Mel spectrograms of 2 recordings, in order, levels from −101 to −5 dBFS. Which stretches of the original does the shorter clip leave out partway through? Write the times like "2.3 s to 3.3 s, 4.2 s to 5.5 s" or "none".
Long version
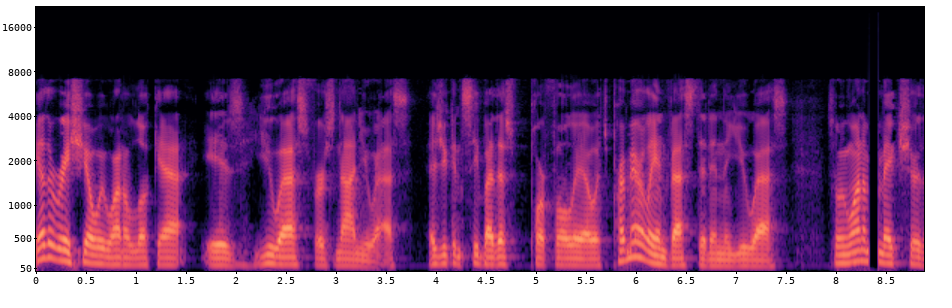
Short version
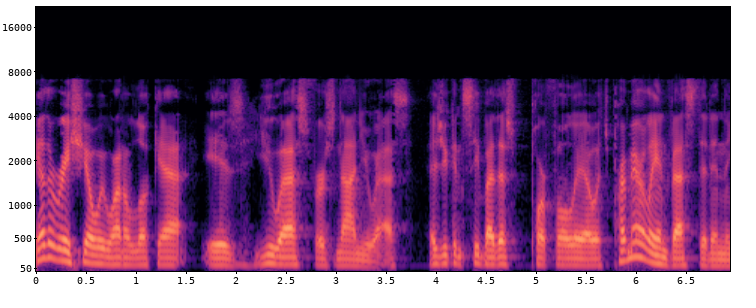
none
